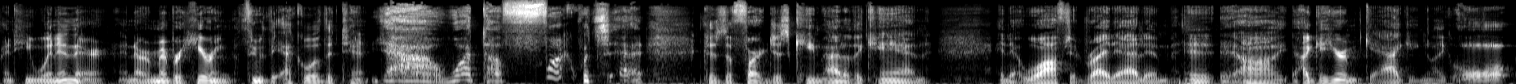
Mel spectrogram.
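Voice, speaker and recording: Deep-voiced man telling crude stories. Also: a little fast. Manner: crude storytelling, joking. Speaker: podcast co-host. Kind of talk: casual chat.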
